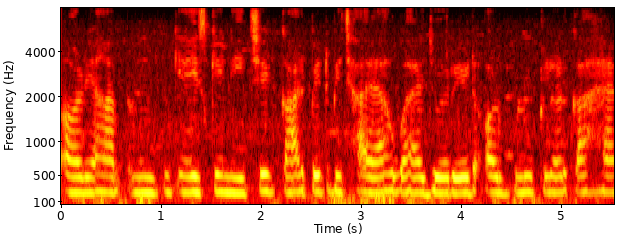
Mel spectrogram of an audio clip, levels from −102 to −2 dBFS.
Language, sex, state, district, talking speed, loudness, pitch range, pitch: Hindi, female, Bihar, Vaishali, 160 wpm, -29 LUFS, 230-245 Hz, 240 Hz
